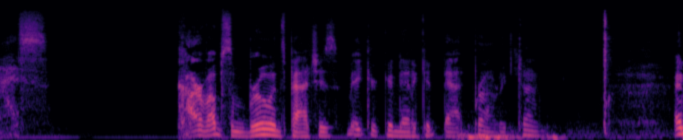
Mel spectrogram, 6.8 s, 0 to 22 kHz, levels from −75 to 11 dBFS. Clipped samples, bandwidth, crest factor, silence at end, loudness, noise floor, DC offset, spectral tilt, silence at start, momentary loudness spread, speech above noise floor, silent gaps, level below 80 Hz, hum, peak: under 0.1%; 16 kHz; 24 dB; 0 s; -31 LUFS; -68 dBFS; under 0.1%; -5 dB/octave; 0 s; 18 LU; 38 dB; none; -52 dBFS; none; -8 dBFS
